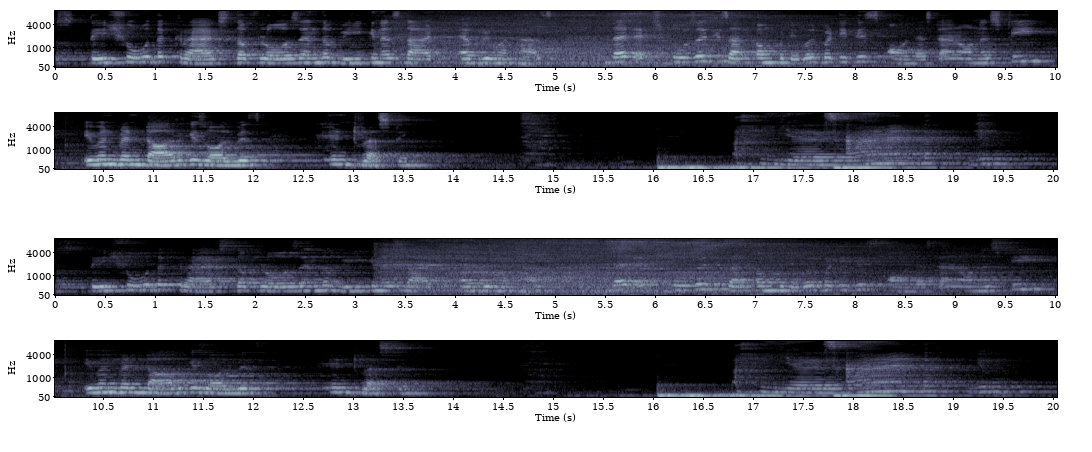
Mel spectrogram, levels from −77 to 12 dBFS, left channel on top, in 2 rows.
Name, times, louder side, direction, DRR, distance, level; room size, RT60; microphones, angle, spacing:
voice 1, 0.0-5.0 5.5-9.9 10.3-12.2 12.7-13.7 14.7-15.0, left 4 dB, 50° left, 9 dB, 0.4 m, -25 dB
Fixed-wing aircraft airplane, 3.2-12.2, right 2 dB, 80° right, 2.0 m, -39 dB
voice 2, 16.0-19.5, equal, 5° right, -4 dB, 2.7 m, -28 dB
10.5 x 10.5 x 8.3 m, 2.4 s
head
